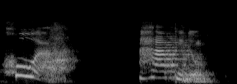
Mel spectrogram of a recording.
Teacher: O R representa o fonema chamado R forte, pronunciado na garganta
